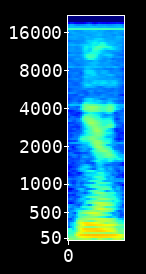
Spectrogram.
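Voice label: "nian", pinyin voice, Mandarin Chinese, neutral tone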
